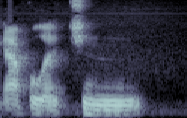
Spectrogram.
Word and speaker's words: Appalachian: It was primarily white Appalachian. Sorry, let me say that again because I think I botched Appalachian. – No, well, you didn't. You said it right.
